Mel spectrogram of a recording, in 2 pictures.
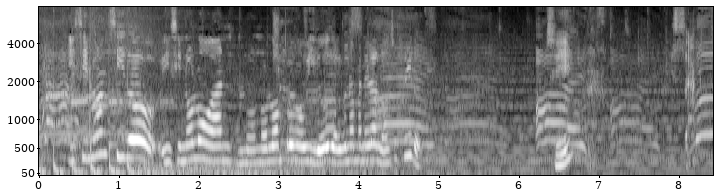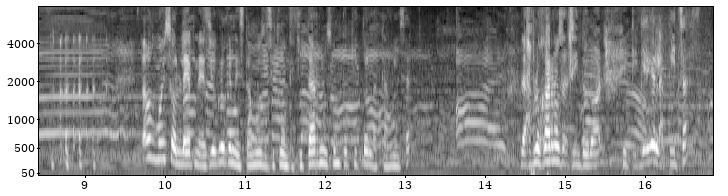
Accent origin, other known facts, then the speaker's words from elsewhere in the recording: San Luis Potosí, Mexico; porque todas somos potosinas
